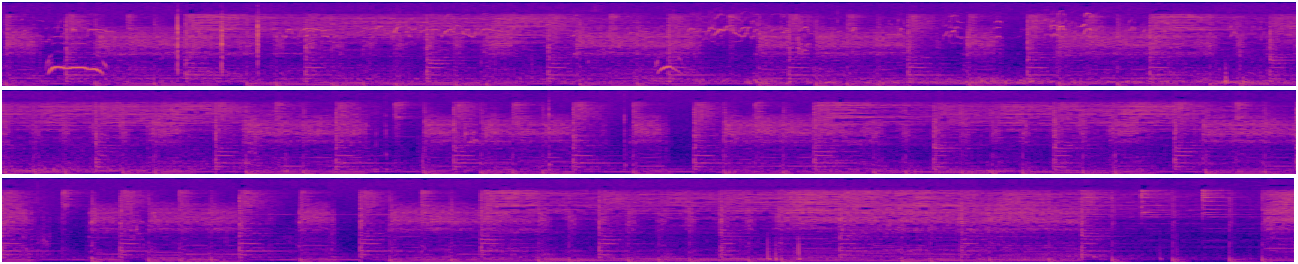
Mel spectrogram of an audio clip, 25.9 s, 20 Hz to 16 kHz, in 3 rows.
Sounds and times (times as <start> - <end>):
Music: 0.0 - 25.8.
